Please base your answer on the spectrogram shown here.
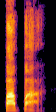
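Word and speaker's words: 爸爸: Jadi kalau Anda lihat kata B A B A itu enggak dibaca babak melainkan papa yang artinya ayah.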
